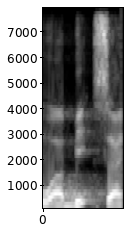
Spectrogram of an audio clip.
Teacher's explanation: wa bi'sa ini ada sukun hamzah bukan ain ya. Wa bi'sal masir, tipiskan roknya karena sebelumnya ada kasro dan sukun ya ini.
